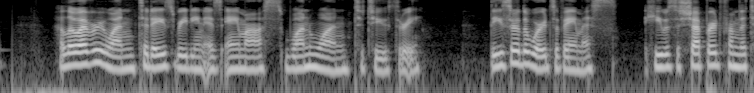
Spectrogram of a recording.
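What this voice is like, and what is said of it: American accent. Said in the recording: “she sounds so funny, Dave. I love American accents.”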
